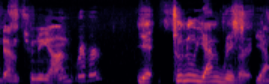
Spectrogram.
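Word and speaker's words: Tunuyán: Say, can you uh, pronounce the river? Beth just put the spelling down. Tunuyan River? yeah, Tunuyan River. Yeah, Tunuyan.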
